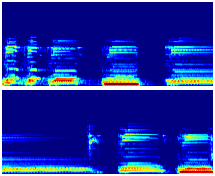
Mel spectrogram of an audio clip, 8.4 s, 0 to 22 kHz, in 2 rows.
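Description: Electric guitar chords ring out in short strummed bursts, then a minor 7 passing chord sustains for several seconds before a few more quick strums, played alone with effects.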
